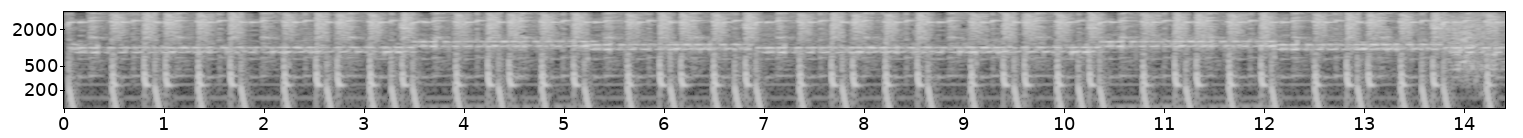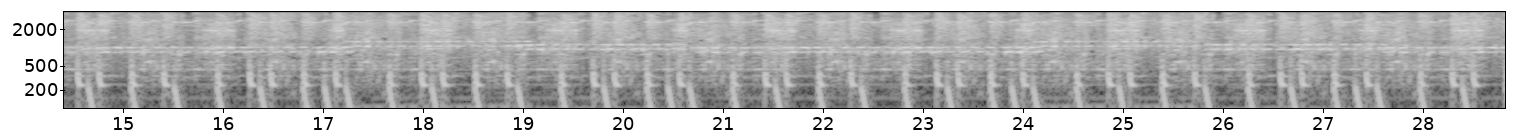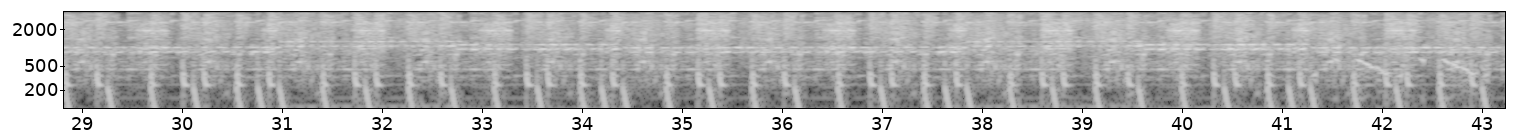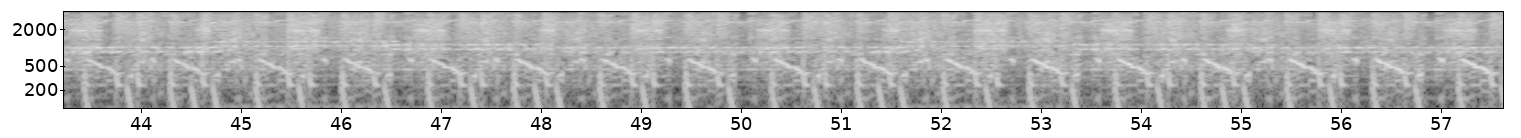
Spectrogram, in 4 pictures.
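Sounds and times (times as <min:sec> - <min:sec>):
dj sample: 0:00.0 - 0:57.6.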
